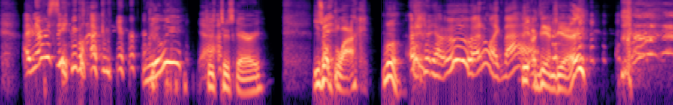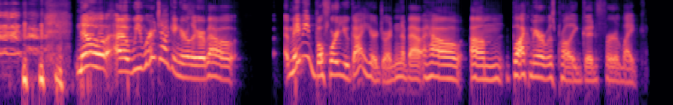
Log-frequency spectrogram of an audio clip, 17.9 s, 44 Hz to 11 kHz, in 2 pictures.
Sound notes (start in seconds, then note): 6.9 laughs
